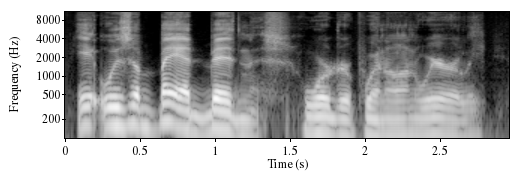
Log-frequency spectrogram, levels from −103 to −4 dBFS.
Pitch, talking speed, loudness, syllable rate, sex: 120 Hz, 180 wpm, -17 LUFS, 5.7 syllables/s, male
